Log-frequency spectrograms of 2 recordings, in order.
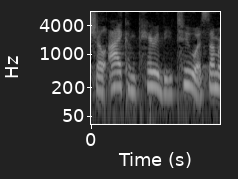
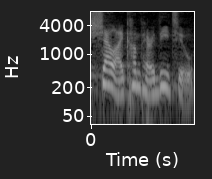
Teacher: And every single line has 10 syllables, and every line also follows the pattern of an unstressed syllable followed by a stressed syllable followed by unstressed. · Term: meter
